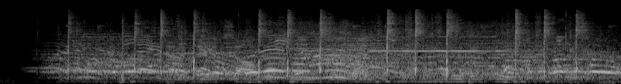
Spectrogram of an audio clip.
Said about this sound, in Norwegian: Ja, her hører vi altså demonstranter som roper mot britisk politi, mens eh, politiet rydder vekk en teltleir i hjertet av Londons finansdistrikt.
